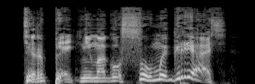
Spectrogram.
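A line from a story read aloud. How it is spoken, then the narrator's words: Shout. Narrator (Russian): крикнула она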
